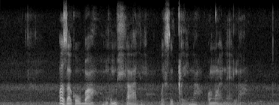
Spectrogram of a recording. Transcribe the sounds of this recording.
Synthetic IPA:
ɔzakʼuɓaŋɡʱum̩ɬa̰li | wesiɡ͡ǀʱinaɔŋ͡ǀwɛ̰nɛ̰ːla̰

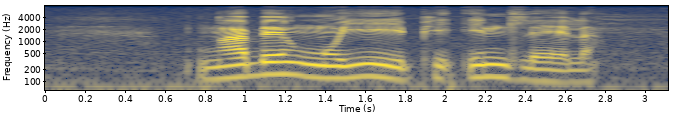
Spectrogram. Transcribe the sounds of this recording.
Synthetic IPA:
ŋaɓɛŋujipʰiʔind͡ɮʱɛːla

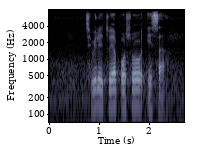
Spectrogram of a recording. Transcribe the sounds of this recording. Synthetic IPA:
t͡sʰɪbelet͡sʼɔjapʼɔsɔɪsa̰

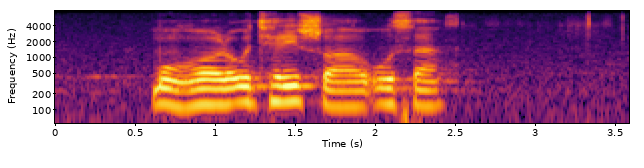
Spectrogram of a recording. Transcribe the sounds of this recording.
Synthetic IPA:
muɦɔɺɔutʰeɺiswaɔʔusa

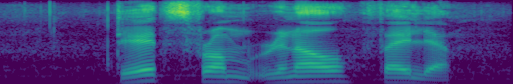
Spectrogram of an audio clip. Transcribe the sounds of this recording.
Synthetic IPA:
d̥ɛtsfɹɔ̃mɹinəlfeljə

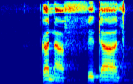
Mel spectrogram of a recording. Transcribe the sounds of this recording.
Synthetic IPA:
k̬ʼanafɛtʼaːlɛ

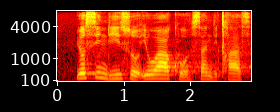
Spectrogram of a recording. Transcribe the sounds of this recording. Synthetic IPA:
josindʱisɔiwakʰɔsandʱiǀʰaːsḁ

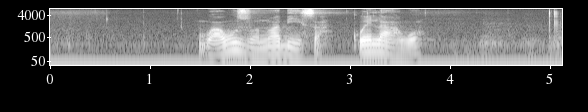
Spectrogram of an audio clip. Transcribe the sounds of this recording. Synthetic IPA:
wawuzɔnwaɓisa̰ | kʼwɛlaːwɔ

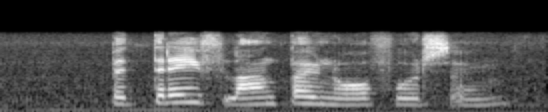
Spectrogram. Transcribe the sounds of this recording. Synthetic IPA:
b̥ətɾɛflɐnt̚bəwnɑːfɔrsəŋ

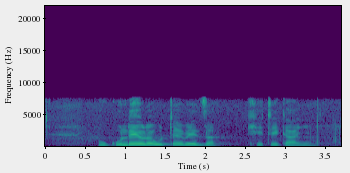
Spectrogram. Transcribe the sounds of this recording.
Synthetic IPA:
ukʼundɛɺwautʼɛβɛd͡za | kʰɛtʰɛkʼaːɲɔ

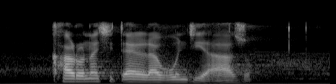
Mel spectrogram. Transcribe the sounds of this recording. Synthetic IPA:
kʰaɺɔnat͡ʃʰitʼaɛɺaβund͡ʒiɦa̰ːzʷɔ̰

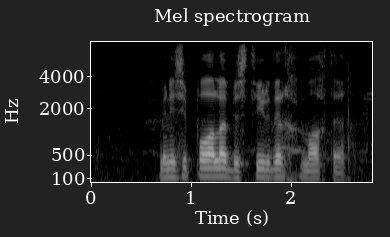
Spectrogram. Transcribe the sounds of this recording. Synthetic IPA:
mynisipɑːləbəstiːrdərχəmɐχtəχ

